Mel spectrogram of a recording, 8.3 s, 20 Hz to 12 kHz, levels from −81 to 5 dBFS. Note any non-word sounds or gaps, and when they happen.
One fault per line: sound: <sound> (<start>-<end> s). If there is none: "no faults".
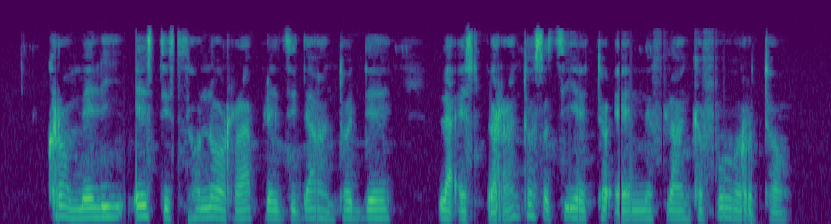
no faults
